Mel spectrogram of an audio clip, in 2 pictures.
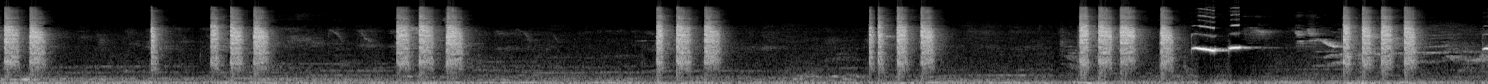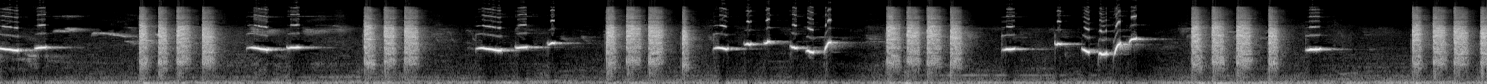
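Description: White-rumped shama giving harsh, rattling kretekan calls in short loud bursts every one to two seconds, the agitated call used to provoke other shamas. From about the middle on, short whistled notes come between the bursts.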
